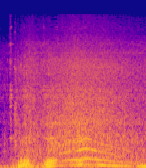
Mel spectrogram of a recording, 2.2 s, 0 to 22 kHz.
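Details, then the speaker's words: 1952 Willys Overland CJ3A four-cylinder, hand throttle lever: a couple of quick blips climb cleanly and drop back to steady idle, no popping, rasp or exhaust leaks; runs smooth. Normal free rev. "you can see here it just runs really really smooth and runs like a little sewing machine and uh sounds real nice no exhaust leaks or anything like that go ahead and rev it up a little bit"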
